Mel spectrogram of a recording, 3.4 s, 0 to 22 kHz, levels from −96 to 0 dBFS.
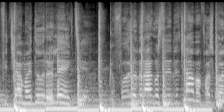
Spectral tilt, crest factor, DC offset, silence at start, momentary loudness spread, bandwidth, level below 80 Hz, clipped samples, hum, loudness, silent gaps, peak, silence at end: -5.5 dB/octave; 10 dB; under 0.1%; 0 s; 4 LU; 19.5 kHz; -12 dBFS; under 0.1%; none; -12 LUFS; none; 0 dBFS; 0 s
